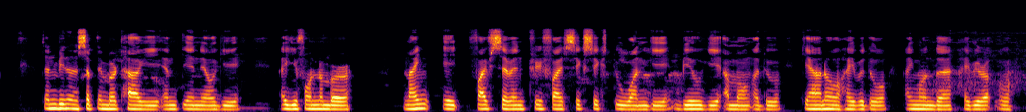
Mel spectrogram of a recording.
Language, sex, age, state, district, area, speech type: Manipuri, male, 18-30, Manipur, Senapati, urban, read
